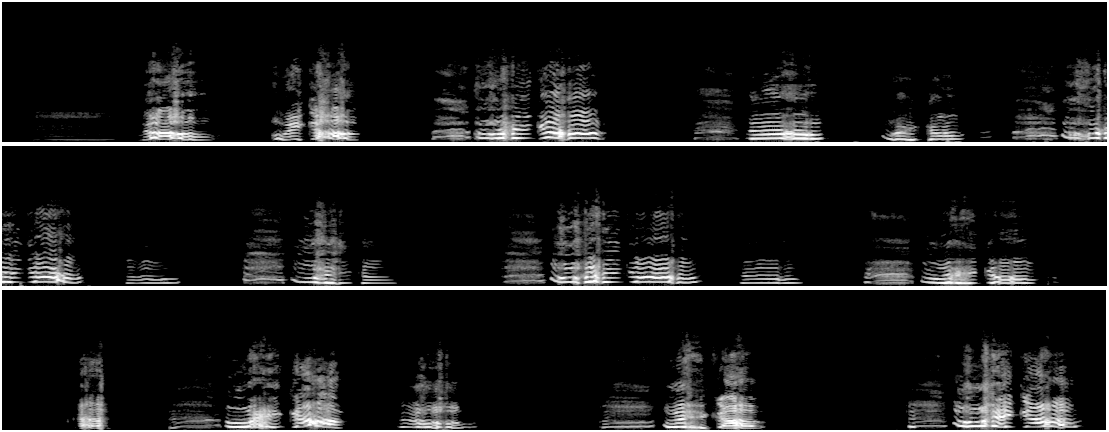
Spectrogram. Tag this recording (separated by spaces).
voice sad wake emotional tears up female crying acting scared no hurt whisper upset worried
